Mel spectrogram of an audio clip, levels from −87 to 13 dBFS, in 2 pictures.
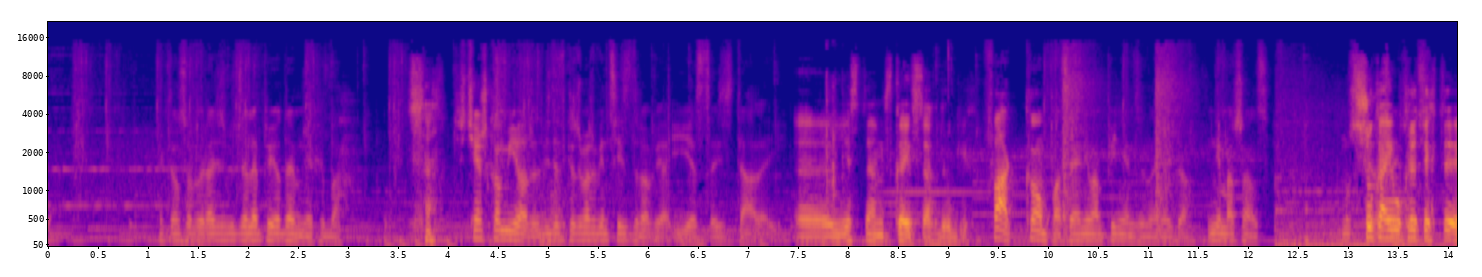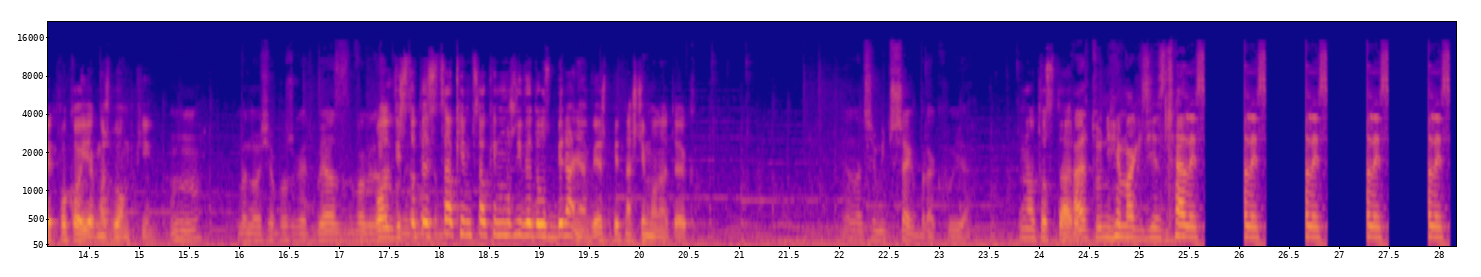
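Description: Stutter with silent gaps from 25.65 s to the end: a 211 ms burst repeats four times, with 402 ms of silence between, likely a stalled stream replaying its last fragment.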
